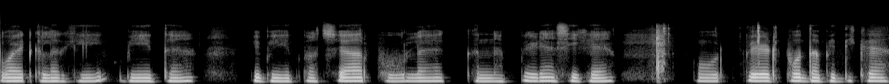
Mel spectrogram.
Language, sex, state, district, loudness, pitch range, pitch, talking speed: Marwari, female, Rajasthan, Nagaur, -18 LUFS, 150-160 Hz, 155 Hz, 140 wpm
